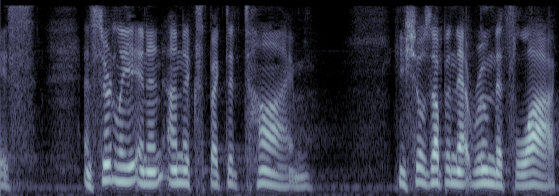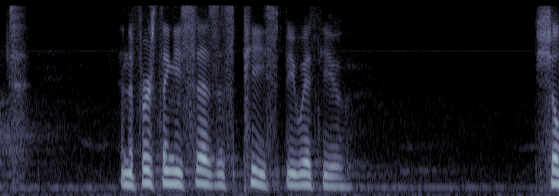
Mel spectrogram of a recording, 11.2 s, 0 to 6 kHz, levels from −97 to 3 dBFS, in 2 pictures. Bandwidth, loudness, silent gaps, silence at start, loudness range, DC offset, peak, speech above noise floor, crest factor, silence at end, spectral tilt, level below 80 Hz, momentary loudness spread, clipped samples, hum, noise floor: 5.8 kHz; -31 LUFS; none; 0 s; 11 LU; under 0.1%; -12 dBFS; 42 dB; 22 dB; 0 s; -8 dB/octave; -78 dBFS; 19 LU; under 0.1%; none; -73 dBFS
